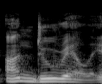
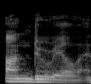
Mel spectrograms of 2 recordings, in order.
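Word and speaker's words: Andúril: The little accent mark above a vowel in a Sindarin word means that that is a stressed vowel, effectively. It is Anduril. It is the stress there falls on the second of the three syllables.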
